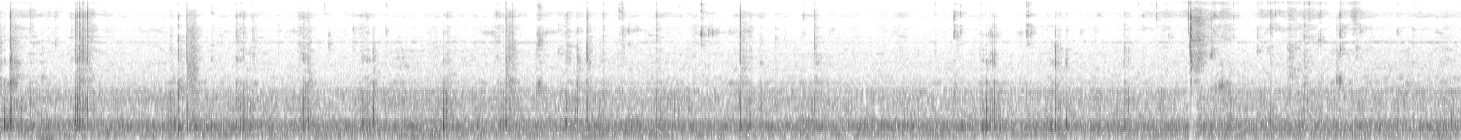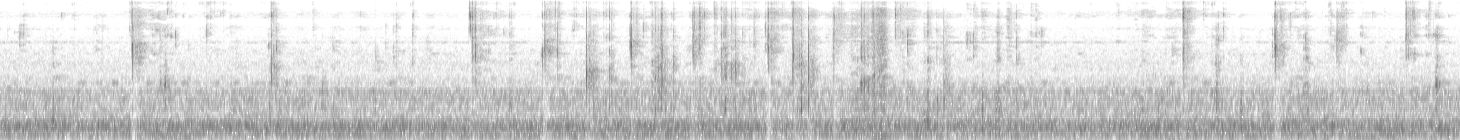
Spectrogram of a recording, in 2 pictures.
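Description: A hard slate pencil being bitten and chewed right at the mouth: irregular sharp crunching snaps and gritty chewing clicks, with a few louder snaps around the middle.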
